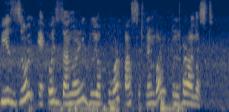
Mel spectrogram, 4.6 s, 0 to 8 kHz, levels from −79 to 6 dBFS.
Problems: none marked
